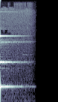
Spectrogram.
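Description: A single bright electronic bell chime in a Duolingo French travel audio lesson rings out clearly and fades within under a second, followed by silence.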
